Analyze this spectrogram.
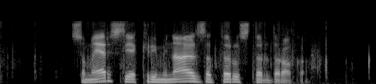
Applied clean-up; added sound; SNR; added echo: neural mask model RNNoise.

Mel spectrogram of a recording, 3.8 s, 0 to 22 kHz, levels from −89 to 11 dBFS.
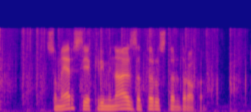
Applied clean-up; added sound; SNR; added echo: none; Run; 16 dB; none.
